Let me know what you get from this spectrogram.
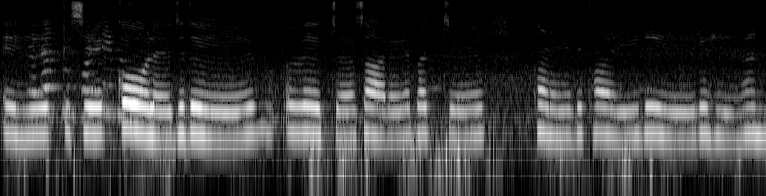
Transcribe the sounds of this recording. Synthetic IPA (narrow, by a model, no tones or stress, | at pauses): ekɪseːkoːleːd͡ʒd̪eː | ʋɪt͡ʃsaːɾeːbətːʃeː | kʰəɽeːd̪ɪkʰaːiːd̪eːɾəɦeːɦən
